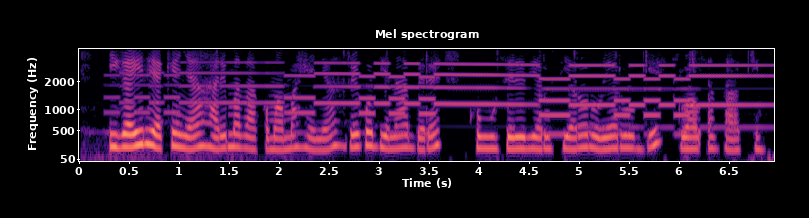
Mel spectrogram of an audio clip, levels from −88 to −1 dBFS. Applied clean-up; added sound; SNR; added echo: classical method spectral subtraction.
